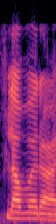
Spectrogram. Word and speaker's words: flour: FLOUR, okay, FLOWER ரெண்டுமே எப்படி pronounce பண்ணுவோம்? ஃப்ளார் ஃப்ளவரா? இல்ல, ரெண்டுமே ஃப்ளவர். ஓகேவா? ரெண்டுமே ஃப்ளவர்.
